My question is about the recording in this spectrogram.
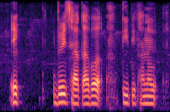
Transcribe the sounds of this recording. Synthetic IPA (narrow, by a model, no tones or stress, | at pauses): ek̚ | d̪ujt͡sʰakʌbʌt̪ipikʰano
